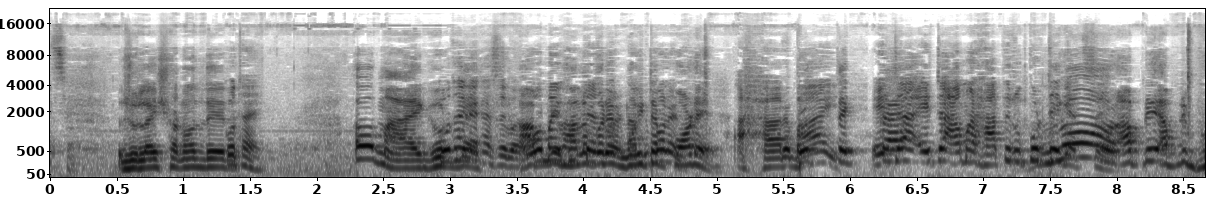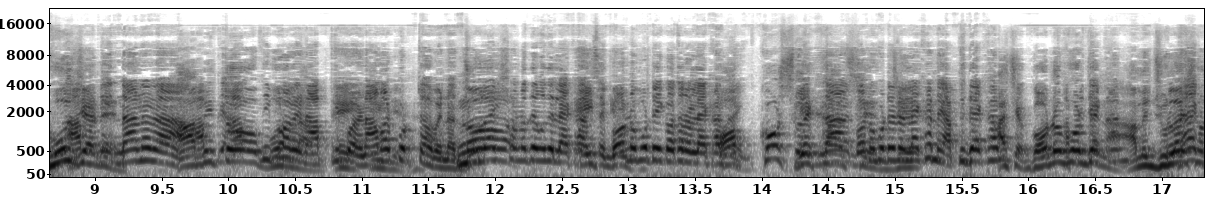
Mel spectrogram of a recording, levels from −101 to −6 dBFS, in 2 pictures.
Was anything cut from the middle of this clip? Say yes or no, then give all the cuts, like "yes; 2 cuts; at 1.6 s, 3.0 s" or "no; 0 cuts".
no; 0 cuts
